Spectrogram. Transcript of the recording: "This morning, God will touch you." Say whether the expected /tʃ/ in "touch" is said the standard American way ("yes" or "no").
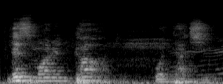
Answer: yes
